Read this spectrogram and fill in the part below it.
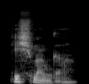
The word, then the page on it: fishmonger: Australian English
